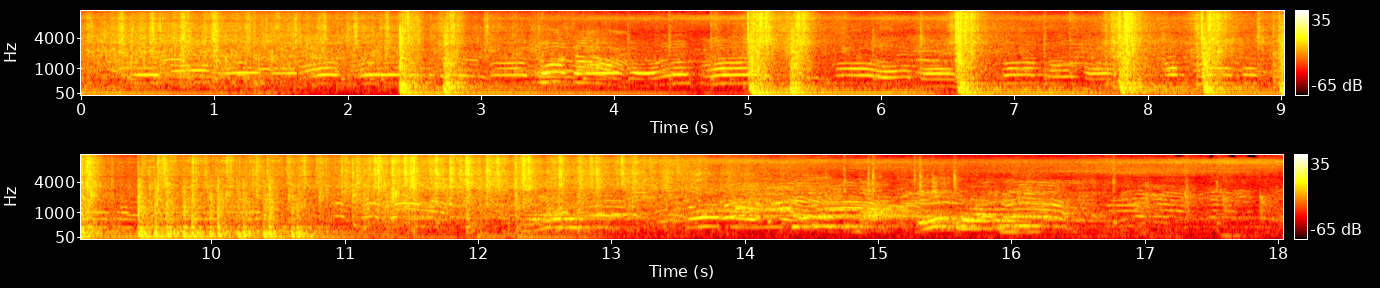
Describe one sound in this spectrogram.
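A crowd of young men chants and cheers loudly outdoors.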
